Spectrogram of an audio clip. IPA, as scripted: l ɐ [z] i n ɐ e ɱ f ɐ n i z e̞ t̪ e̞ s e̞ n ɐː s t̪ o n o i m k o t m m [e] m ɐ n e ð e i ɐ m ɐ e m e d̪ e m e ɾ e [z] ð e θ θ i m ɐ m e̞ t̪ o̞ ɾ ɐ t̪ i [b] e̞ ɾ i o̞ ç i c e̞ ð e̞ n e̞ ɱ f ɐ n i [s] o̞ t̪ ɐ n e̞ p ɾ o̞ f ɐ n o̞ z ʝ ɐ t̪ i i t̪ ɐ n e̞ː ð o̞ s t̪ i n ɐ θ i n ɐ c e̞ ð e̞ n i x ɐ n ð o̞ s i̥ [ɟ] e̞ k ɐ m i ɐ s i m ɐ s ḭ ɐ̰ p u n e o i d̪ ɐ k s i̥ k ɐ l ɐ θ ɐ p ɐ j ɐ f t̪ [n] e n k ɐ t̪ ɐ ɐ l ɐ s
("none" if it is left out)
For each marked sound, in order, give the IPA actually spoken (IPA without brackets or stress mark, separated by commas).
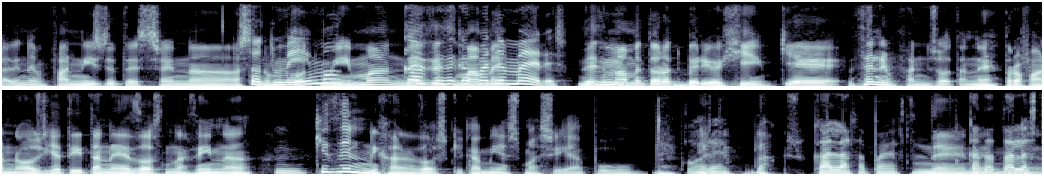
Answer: ð, i, s, b, z, c, n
